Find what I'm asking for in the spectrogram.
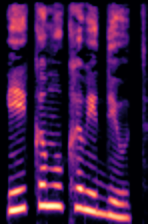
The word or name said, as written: ಏಕಮುಖವಿದ್ಯುತ್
